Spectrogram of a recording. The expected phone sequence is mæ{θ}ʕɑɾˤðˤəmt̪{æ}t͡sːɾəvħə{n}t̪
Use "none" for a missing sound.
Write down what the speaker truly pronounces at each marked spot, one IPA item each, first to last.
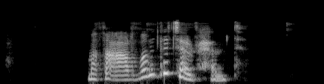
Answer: θ, æ, m

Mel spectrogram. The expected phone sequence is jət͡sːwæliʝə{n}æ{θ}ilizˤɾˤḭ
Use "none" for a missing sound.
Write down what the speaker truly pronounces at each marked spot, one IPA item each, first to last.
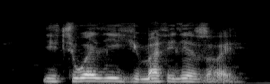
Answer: m, θ

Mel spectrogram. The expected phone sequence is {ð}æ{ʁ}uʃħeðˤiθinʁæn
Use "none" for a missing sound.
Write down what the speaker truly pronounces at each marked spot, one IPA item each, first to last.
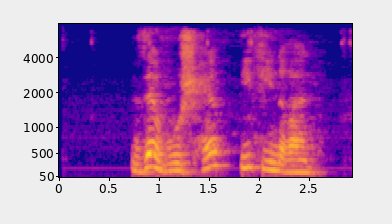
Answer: ð, v

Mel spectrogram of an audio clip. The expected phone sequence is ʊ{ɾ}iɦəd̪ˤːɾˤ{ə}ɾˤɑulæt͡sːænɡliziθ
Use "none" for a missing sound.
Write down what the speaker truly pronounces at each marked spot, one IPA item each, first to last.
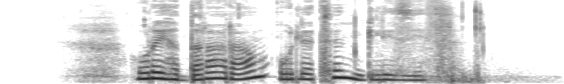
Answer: ɾ, ɑ

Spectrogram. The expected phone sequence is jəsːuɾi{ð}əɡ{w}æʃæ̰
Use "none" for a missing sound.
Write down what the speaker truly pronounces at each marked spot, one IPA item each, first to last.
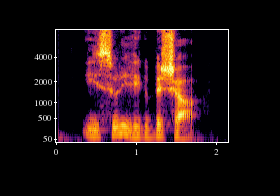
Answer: ð, b

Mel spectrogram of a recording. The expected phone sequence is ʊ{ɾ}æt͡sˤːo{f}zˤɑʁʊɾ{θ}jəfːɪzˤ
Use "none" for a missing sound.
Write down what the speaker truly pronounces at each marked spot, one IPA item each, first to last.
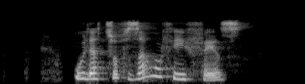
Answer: l, f, θ

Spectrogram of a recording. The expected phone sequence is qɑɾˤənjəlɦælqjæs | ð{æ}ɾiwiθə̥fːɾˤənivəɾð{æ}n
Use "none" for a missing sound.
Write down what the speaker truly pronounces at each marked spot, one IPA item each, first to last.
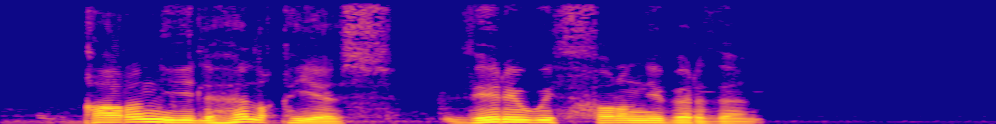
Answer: i, æ

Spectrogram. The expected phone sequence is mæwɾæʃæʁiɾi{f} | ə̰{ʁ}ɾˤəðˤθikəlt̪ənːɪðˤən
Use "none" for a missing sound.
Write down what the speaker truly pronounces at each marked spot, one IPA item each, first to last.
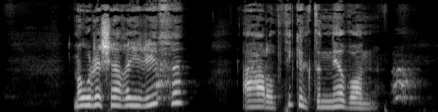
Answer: f, ʕ

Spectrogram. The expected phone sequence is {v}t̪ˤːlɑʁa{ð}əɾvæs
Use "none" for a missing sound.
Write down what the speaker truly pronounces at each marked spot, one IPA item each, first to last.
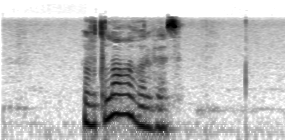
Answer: v, ʁ

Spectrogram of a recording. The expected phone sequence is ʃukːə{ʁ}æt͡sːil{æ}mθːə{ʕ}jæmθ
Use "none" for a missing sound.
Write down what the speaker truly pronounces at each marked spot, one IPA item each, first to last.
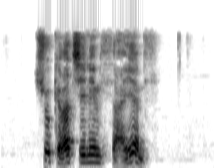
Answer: ʁ, i, ʕ

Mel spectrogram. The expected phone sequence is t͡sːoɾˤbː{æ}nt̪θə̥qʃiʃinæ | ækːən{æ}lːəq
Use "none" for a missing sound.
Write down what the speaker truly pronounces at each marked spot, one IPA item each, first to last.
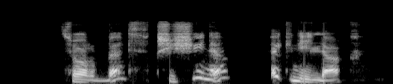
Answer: æ, i

